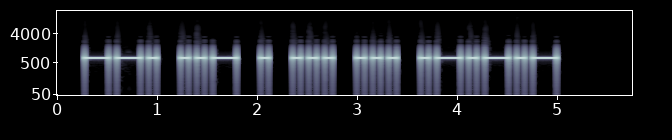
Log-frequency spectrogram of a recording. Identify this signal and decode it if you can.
Morse code, heard as a keyed tone, about 15 wpm, 700 Hz. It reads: GUESS.
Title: Sentences from Top 1500 Words 15wpm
